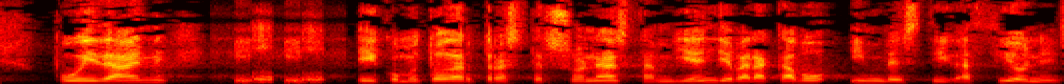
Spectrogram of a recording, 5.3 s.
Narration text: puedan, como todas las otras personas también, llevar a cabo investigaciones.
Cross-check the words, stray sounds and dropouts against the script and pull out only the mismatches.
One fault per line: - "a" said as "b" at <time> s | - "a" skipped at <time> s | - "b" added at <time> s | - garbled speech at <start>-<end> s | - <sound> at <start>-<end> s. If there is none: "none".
- laugh at 1.2-1.6 s
- "las" skipped at 2.3 s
